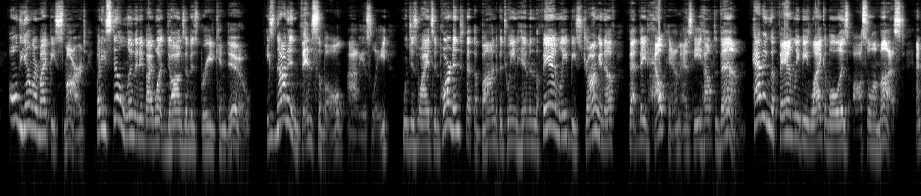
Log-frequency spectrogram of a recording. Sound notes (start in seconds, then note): none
